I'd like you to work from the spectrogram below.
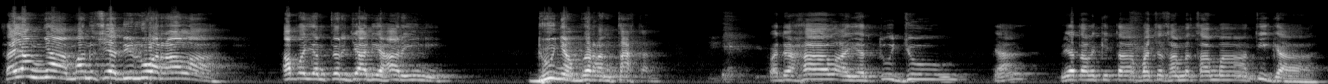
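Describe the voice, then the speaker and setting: A middle-aged man, preaching a sermon as pastor and swinging between loud exclamations and hushed asides. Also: high voice, lively intonation, slow.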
